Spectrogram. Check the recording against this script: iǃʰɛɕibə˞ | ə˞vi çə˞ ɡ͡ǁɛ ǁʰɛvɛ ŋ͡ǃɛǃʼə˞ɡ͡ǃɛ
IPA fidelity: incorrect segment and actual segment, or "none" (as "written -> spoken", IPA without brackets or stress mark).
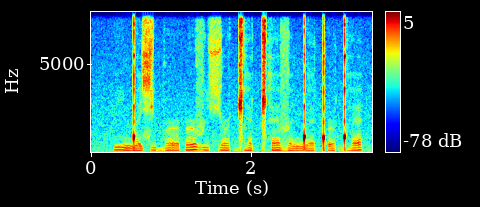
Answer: ǃʰ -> ŋ͡ǃ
